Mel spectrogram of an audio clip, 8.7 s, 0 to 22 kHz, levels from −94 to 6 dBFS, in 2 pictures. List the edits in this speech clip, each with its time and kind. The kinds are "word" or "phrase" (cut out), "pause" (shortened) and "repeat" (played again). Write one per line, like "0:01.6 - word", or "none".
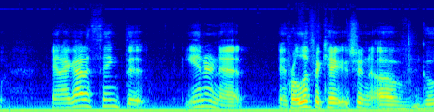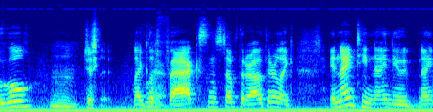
0:01.9 - word
0:02.9 - word
0:05.3 - word
0:05.8 - word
